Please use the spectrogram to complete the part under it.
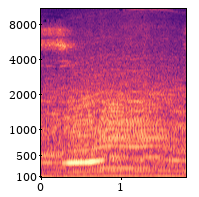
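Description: A race car engine in the video game Project Cars 2 holds a loud, steady, high-pitched drone, revving briefly and evenly with no voices over it.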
